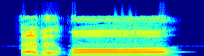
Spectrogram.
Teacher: قا کھڑی زبر کو بھی ایک الف کے برابر لمبا کرتے ہیں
